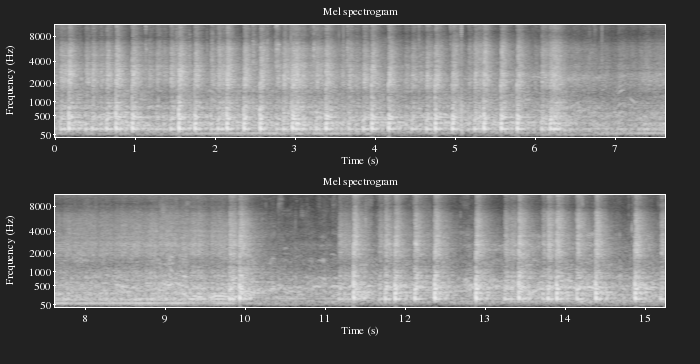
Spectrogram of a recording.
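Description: Military snare and bass drums playing a steady, rapid cadence; about halfway through the beat drops to a softer stretch, then a single sharp hit, a brief pause, and the cadence picks up again near the end.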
